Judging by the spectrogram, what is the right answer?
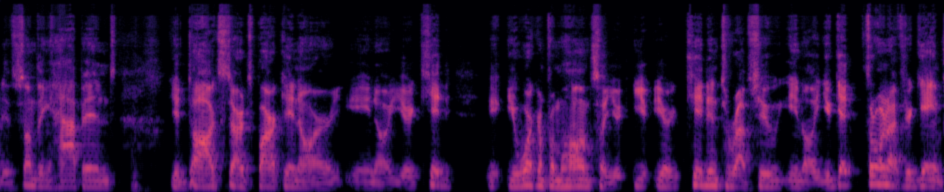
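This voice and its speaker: A middle-aged man teaching a sales webinar, animated and playful, slipping into quick mock caller voices as he explains. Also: mid-range voice. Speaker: sales trainer.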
